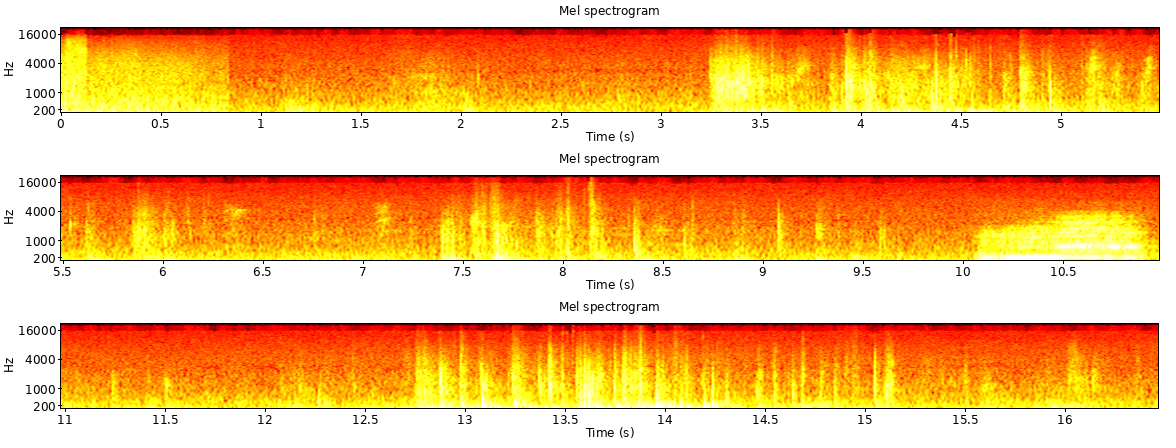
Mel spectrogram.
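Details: Six-toothed Damani ewe giving a single short, nasal bleat of about half a second, set among footsteps, dull thuds and shuffling in a quiet pen.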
